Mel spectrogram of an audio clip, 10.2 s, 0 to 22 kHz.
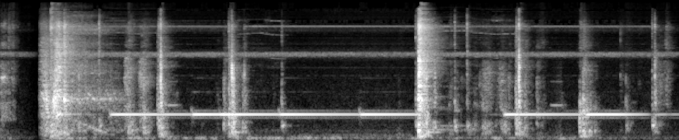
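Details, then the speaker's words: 2007 Cadillac Escalade after power steering pump and hose replacement, battery drained from weeks sitting after being disconnected; only warning chimes and dull clunks, no starter cranking; no-crank from dead battery. "Okay, we ain't gonna do nothing because we got a dead battery. I forgot about that."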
